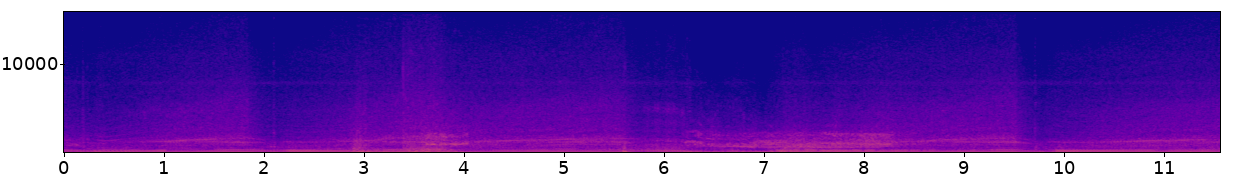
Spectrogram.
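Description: A car engine revs hard, its pitch rising and dropping through the gears.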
